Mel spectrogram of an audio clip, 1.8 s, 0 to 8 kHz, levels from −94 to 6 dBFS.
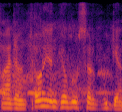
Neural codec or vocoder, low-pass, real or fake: codec, 24 kHz, 6 kbps, HILCodec; 7.2 kHz; fake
